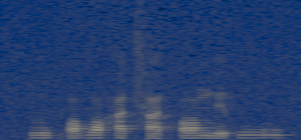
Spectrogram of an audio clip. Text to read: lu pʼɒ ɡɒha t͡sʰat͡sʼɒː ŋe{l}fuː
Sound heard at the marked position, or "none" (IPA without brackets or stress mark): none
